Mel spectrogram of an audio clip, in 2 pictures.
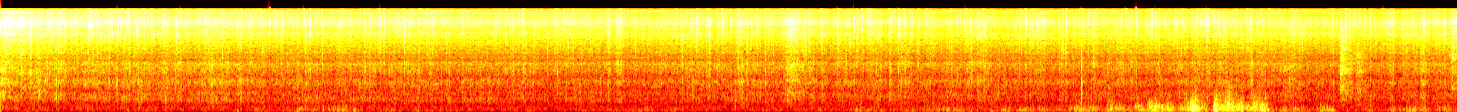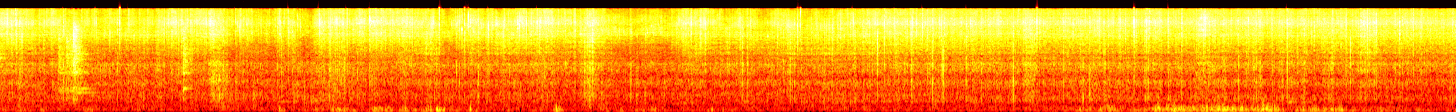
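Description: Steak sizzling steadily as it sears on a grate set directly over a Weber chimney starter of burning lump charcoal, with scattered crackles and pops of fat. A brief low rumble comes about twelve seconds in.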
